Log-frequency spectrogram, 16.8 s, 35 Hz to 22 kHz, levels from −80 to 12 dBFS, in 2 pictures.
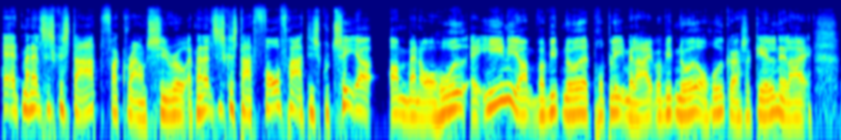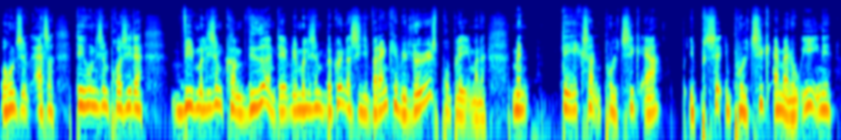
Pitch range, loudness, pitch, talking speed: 115-155 Hz, -19 LUFS, 135 Hz, 285 wpm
